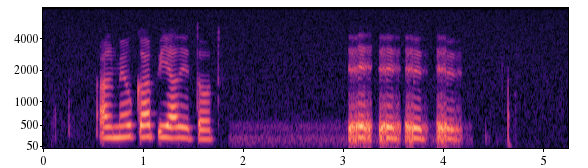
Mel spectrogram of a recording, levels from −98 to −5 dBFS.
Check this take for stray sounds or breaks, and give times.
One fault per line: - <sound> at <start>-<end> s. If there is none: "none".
- laugh at 3.0-4.2 s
